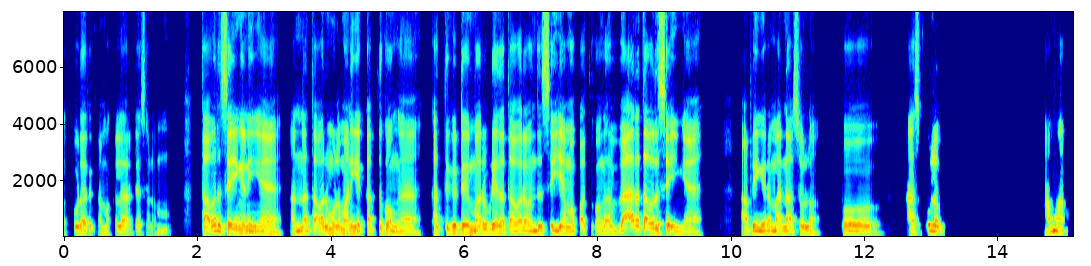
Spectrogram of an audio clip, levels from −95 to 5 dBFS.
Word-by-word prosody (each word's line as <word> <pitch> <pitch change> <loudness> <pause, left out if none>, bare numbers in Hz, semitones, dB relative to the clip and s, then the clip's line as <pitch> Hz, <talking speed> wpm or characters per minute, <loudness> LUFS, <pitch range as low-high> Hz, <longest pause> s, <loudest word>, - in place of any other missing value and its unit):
கூட 125 - +1
இருக்க - - -9
மக்கள் 90 +1 -7
எல்லார்கிட்டயும் 95 +1 -5
சொல்லும். - - -17
மு. - - -10 0.5
தவறு 215 +2 +3
செய்ங்க 155 +1 +4
நீங்க. 95 -3 +1 0.5
அந்த 115 +2 +1
தவறு 180 +1 +2
மூலமா 130 +3 +1
நீங்க 125 -3 +3
கத்துக்கோங்க. 130 - -1 0.5
கத்துக்கிட்டு 140 +2 +1 0.2
மறுபடியும் 150 +2 +2
அந்த - - -1
தவற 110 +2 +1
வந்து 105 +3 +3
செய்யாம 115 +2 +2
பார்த்துக்கோங்க. 95 +9 -4 0.2
வேற 195 - +3 0.2
தவறு 165 -1 +3
செய்யுங்க. 90 +1 +1 0.9
அப்படிங்கிற 105 -3 +2
மாரி 125 +1 0
நான் - - -3
சொல்லுவேன். 90 -7 0 0.3
இப்போ - - -1 0.9
நான் 155 -1 -1
ஸ்கூல்ல 215 +7 +2 1.7
ஆமா. 220 0 +2
130 Hz, 125 wpm, -25 LUFS, 105-150 Hz, 1.7 s, செய்ங்க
